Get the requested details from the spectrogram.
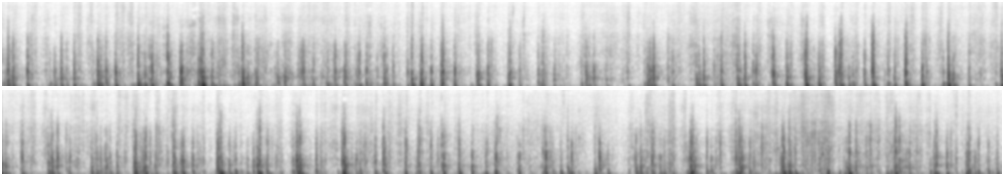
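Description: A hand-sized, hollow black slipper with a red plaid fabric upper, white fleece lining and a rubber sole is held in front of a furry microphone. Fingertips tap and scratch its sole and upper, making a steady stream of quick, soft, low, dull taps mixed with rustling scratches.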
